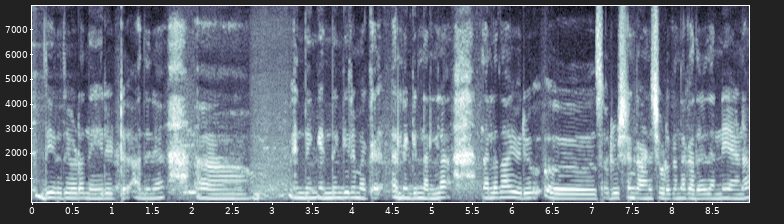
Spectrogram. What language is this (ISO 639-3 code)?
mal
